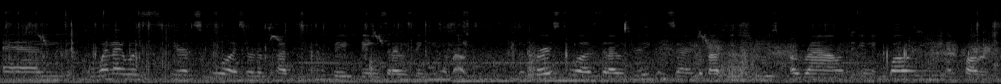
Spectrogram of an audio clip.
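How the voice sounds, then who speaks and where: A young woman from Mexico leading an informal conference workshop, soft-spoken and casual, with many filler words. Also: fairly low pitch. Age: young adult. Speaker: workshop speaker. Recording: noisy room with a far-off mic.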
